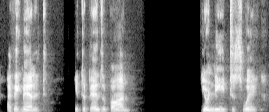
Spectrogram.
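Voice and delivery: put-on, reflective-sounding New Jersey accent. Recalling asking Bill about jazz, speaker quotes his answer, imitating Bill's New Jersey accent. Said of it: "that New Jersey accent too".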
